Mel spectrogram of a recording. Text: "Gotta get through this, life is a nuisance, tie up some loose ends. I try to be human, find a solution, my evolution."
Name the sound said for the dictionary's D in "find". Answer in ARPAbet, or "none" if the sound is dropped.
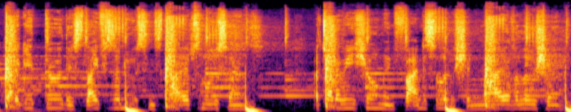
D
